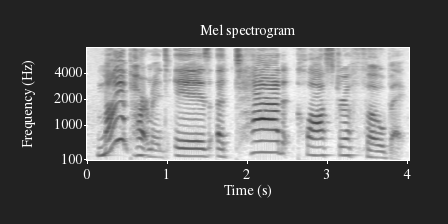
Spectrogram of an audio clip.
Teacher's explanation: notice how I got slower there at the end because those last two words those are the words I was stressing those are the words I was emphasizing my apartment okay my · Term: sentence stress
